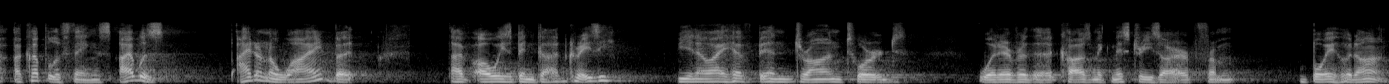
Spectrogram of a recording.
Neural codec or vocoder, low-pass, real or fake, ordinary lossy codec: vocoder, 44.1 kHz, 128 mel bands, Pupu-Vocoder; 7.2 kHz; fake; Opus, 64 kbps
